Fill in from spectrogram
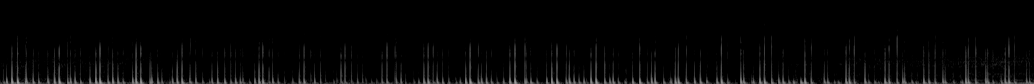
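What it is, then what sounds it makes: Cork board. Fingertips and short nails tap and scratch the face of a small, flat, solid cork board held in both hands. The result is a fast, uneven patter of soft, dull, low taps with no ring, mixed with faint scratching.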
